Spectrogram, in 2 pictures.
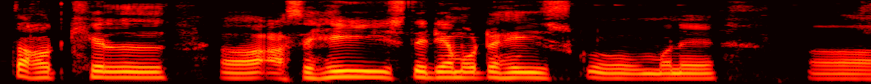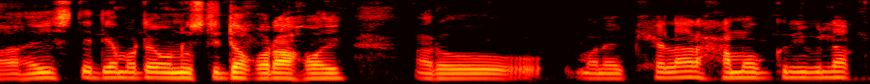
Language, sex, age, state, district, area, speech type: Assamese, male, 30-45, Assam, Barpeta, rural, spontaneous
